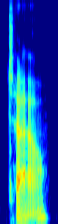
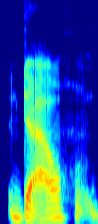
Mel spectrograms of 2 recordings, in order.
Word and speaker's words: Tao: Oh, and Zesh finding his, remembering his true name rather than being called Zesh, he's Tao. Which is cool. Tao, yeah. Dao, depends how you want to pronounce it.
